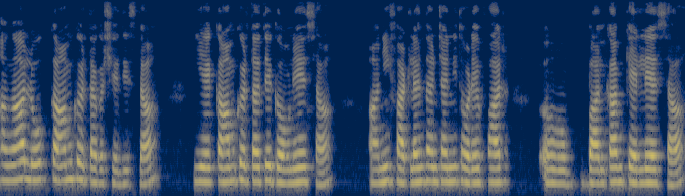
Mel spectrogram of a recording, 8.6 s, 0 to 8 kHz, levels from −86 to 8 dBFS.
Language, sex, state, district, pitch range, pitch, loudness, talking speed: Konkani, female, Goa, North and South Goa, 205-230 Hz, 220 Hz, -17 LUFS, 145 wpm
